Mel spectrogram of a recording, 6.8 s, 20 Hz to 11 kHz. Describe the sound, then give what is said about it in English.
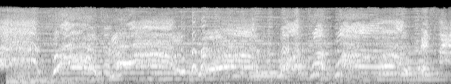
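A full-house audience cheers and screams at a two-minute Star Wars trailer in a sustained, excited roar, with high-pitched shrieks and whoops rising and falling over a dense wash of voices, plus a low hum beneath. “There's just lots of people cheering a trailer, a 2 minute.”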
